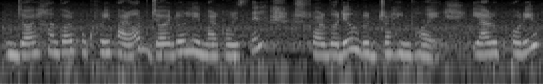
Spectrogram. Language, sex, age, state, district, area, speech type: Assamese, female, 18-30, Assam, Jorhat, urban, spontaneous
